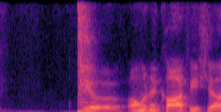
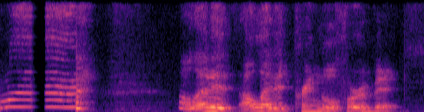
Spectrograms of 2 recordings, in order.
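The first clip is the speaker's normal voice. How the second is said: much higher, whiny mock voice. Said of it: "Whereas before I was like".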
